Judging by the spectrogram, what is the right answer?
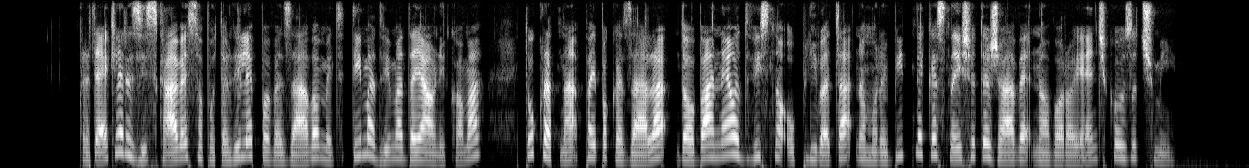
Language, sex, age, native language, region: Slovenian, female, 18-29, Slovenian, Central Slovenia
